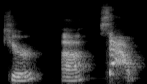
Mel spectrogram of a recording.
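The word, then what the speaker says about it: Curaçao: us on Curacao so Curacao as you can see it spelled Curacao pronounced cure so and this is if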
